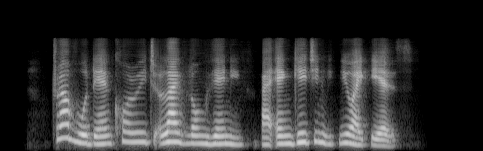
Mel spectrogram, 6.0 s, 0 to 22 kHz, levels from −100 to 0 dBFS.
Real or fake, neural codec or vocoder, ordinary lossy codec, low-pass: fake; codec, 16 kHz, 0.3 kbps, FocalCodec; none; none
